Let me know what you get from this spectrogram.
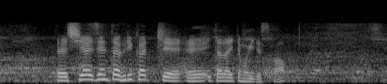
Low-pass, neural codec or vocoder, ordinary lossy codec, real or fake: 7.2 kHz; none; none; real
